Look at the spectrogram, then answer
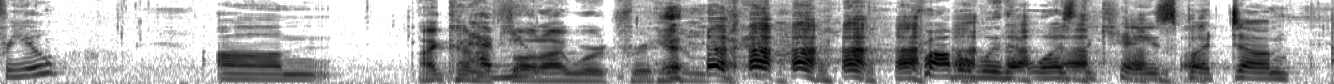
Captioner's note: laughter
